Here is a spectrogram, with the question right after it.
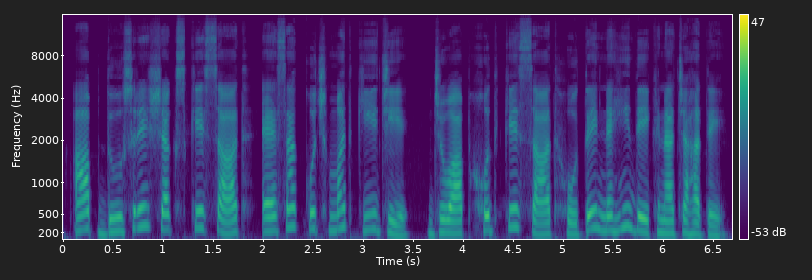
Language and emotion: Hindi, neutral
